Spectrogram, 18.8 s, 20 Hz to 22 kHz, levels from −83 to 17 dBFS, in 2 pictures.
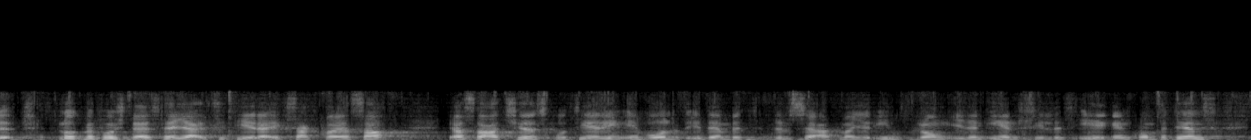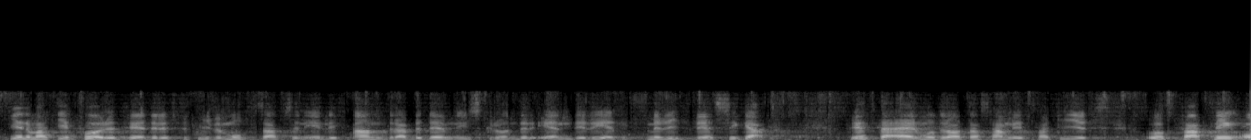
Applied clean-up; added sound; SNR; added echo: neural separator model SepFormer DNS4.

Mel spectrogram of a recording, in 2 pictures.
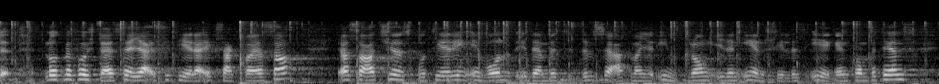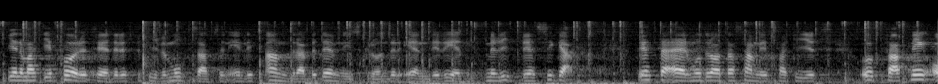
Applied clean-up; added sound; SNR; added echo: none; Typing; 14 dB; reverberation time 1.1 s.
